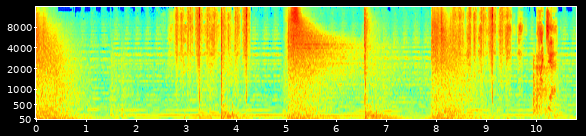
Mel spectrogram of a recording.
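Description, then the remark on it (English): Several loud cannon blasts boom out at irregular intervals while a rock is stuffed into the cannon barrel between firings. Each burst trails off in a rumbling decay over a steady low hum. “He had to stuff it in there in between firings.”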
